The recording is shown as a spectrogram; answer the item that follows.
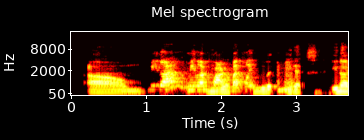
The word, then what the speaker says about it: Mila Clark: you had, I don't want to pronounce her name wrong. Is it Myla Clark? Mila Clark Buckley.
